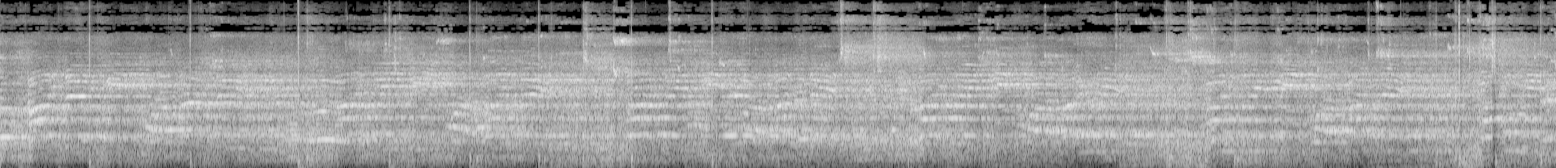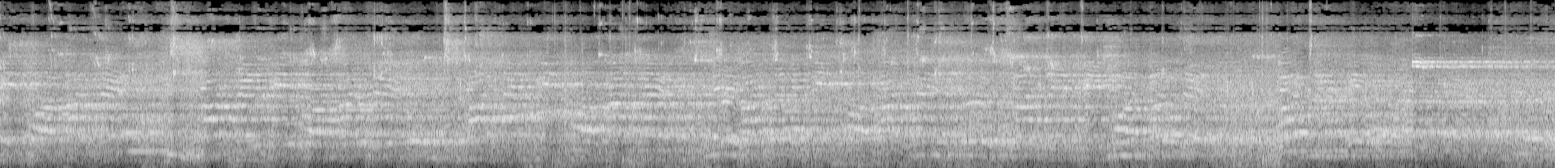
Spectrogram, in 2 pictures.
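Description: Basketball being dribbled and bounced on a hardwood court during live play in a large indoor hall, under players' shouts and crowd voices.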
